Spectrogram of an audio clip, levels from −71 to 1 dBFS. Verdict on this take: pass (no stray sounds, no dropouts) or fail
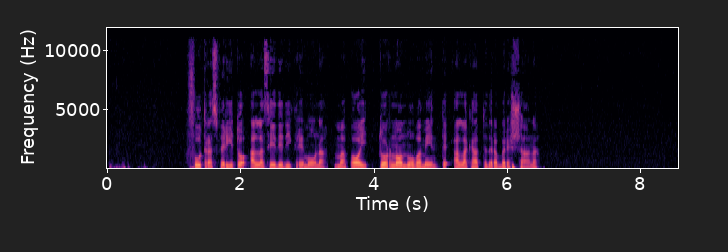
pass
